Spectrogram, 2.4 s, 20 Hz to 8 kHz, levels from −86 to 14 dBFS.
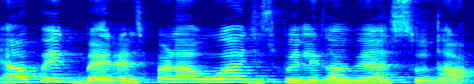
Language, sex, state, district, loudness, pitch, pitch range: Hindi, female, Bihar, Purnia, -27 LUFS, 235 Hz, 220-255 Hz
